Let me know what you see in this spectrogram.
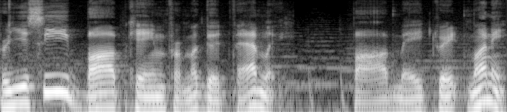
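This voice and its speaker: Over music in the background, a man talks at a moderate pace and medium pitch with lively intonation. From Canada. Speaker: gaming YouTuber. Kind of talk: mockumentary game review narration.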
